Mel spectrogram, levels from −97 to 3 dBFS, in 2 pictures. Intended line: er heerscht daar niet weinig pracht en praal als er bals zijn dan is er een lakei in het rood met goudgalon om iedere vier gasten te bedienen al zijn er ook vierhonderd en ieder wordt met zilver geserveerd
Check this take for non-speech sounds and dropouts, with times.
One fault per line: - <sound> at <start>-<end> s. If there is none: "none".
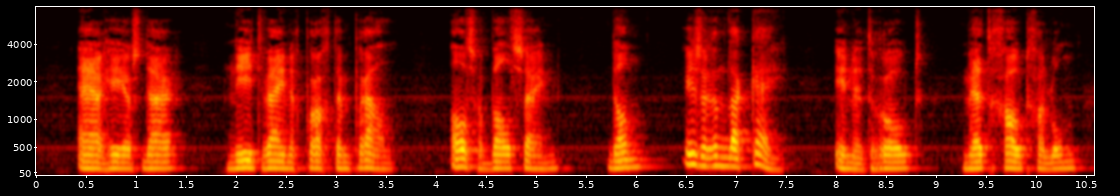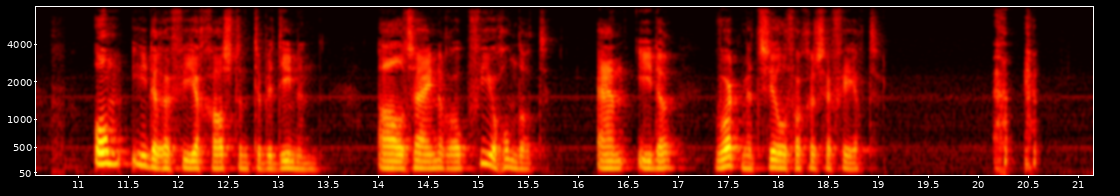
- throat clearing at 20.1-20.6 s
